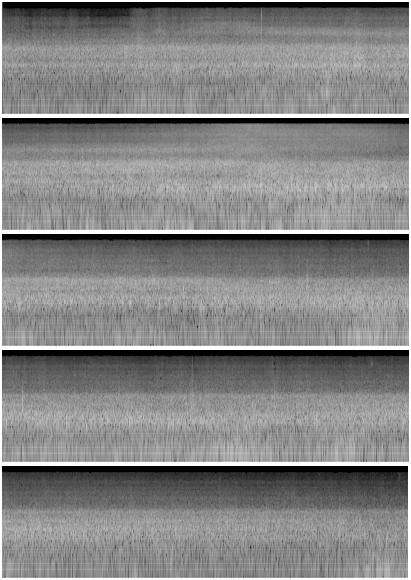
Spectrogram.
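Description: Freight train of intermodal well cars rolling along the track, a steady rumble and rail noise mixed with the road and wind noise of a car driving alongside. The noise swells briefly about six seconds in.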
